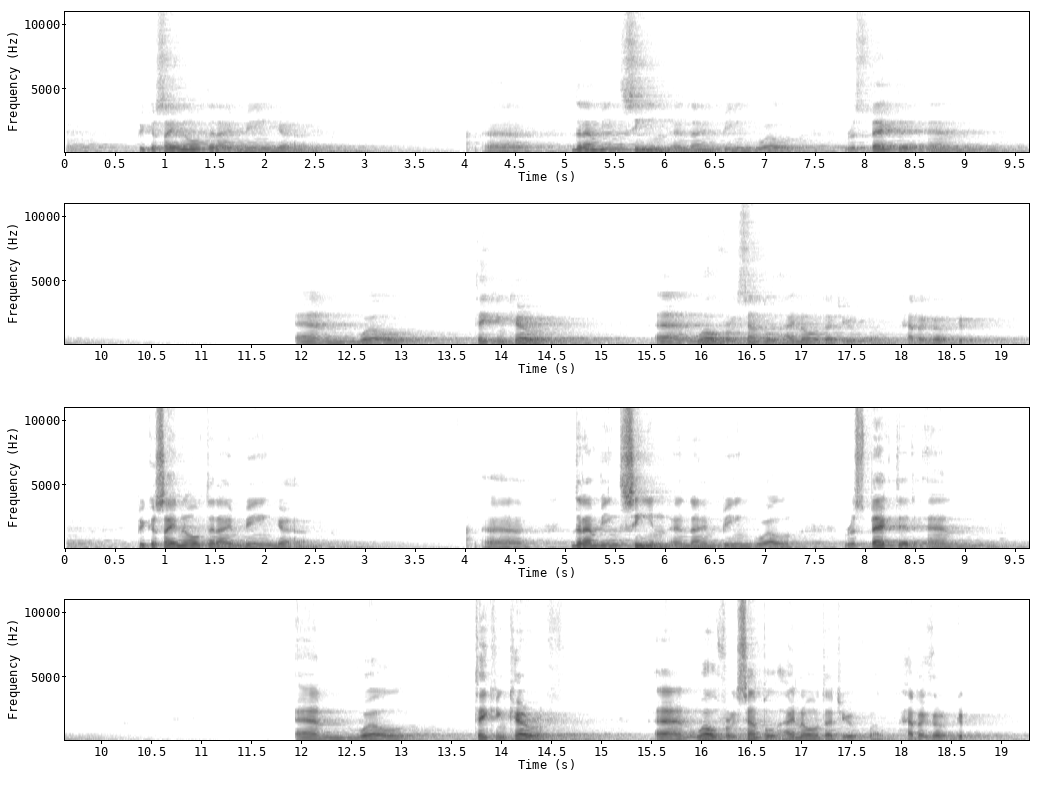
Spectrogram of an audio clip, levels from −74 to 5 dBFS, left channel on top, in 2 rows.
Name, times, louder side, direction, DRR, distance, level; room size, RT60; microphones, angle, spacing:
voice 1, 0.7-2.6 4.2-4.7 5.1-7.3 7.8-9.4 11.9-13.2 13.7-14.5 15.5-18.6, right 4 dB, 60° right, 13 dB, 0.5 m, -32 dB
9.8 x 9.2 x 7.2 m, 2.6 s
head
